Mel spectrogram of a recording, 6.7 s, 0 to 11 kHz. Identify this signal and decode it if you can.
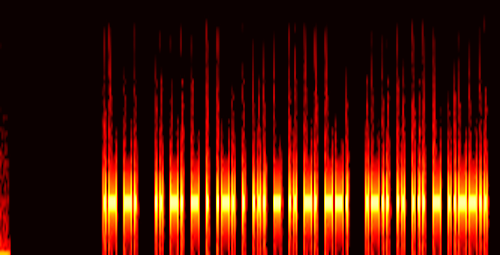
Morse code, heard as a keyed tone, about 36 wpm, 700 Hz. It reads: AN INTERESTING LIST?
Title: Sentences from Top 1000 Words - Review Part 2 - 35wpm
